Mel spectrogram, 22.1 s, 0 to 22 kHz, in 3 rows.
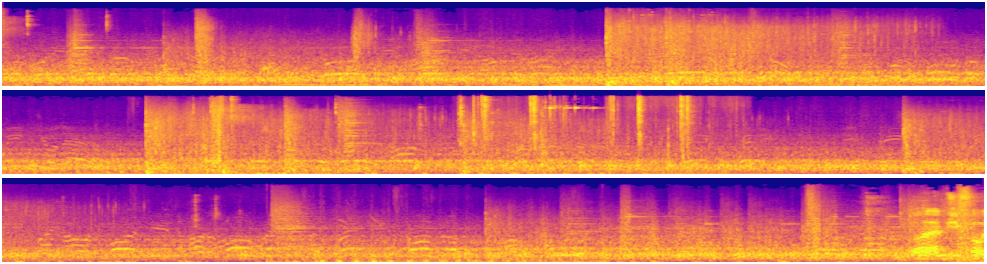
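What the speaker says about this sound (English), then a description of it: "Well, that MG42 is still there." Heavy gunfire and booming impacts in the video game Metro 2033, including an MG42 machine gun firing, heard as scattered loud bursts and thuds over a dense rumbling backdrop with talk mixed in throughout.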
